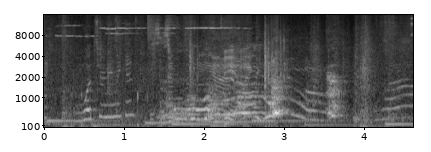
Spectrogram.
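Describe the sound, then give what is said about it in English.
Dogs bark and whine excitedly at the door of a small two-story house on a spring day, in short, overlapping bursts, with high rising whimpers in the middle, loud, while people talk faintly underneath. “The dogs are coming.”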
